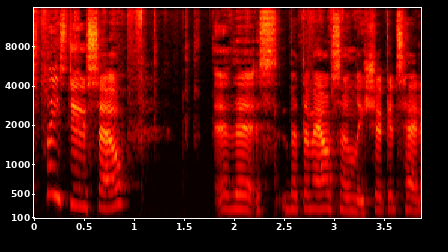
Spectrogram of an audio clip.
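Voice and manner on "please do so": chorus plea. Acted. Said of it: "the others all joined in chorus".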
